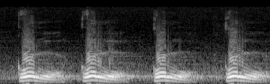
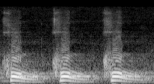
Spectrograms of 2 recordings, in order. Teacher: huruf qaf ketika dikeluarkan tidak disertai dengan angin ataupun hembusan nafas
